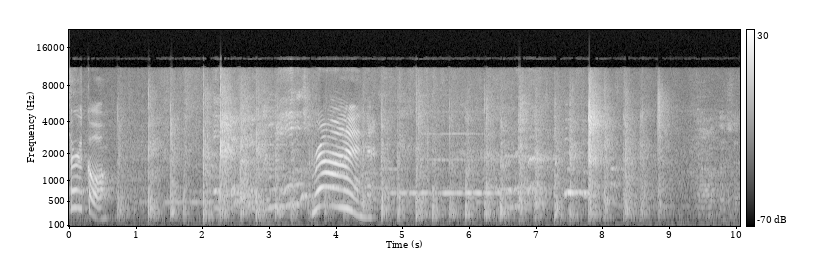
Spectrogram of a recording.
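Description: Small feet patter and stamp on a hard floor.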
